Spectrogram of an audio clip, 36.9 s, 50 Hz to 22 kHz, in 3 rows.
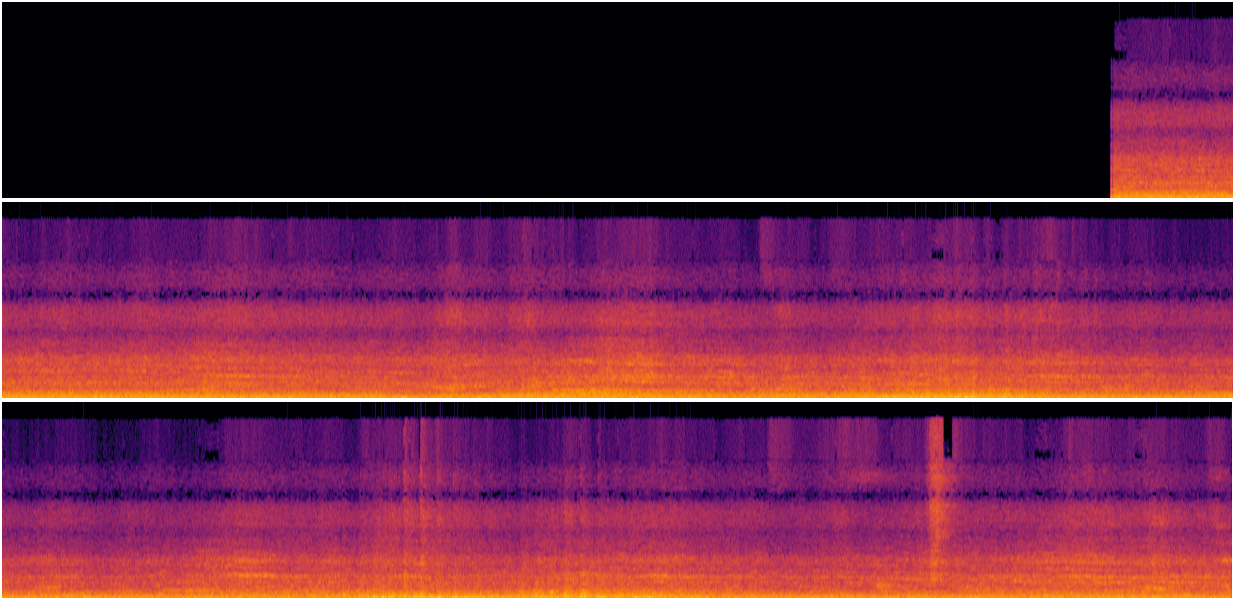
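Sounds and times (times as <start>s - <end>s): train wheels rumbling on rails: 11.1s - 36.9s.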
